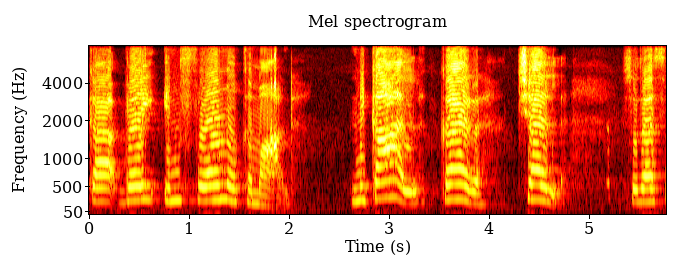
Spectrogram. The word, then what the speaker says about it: निकाल: But there's a below, like it's nikal.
